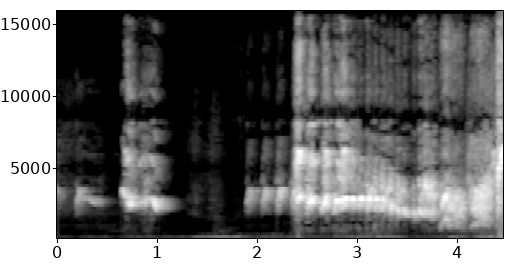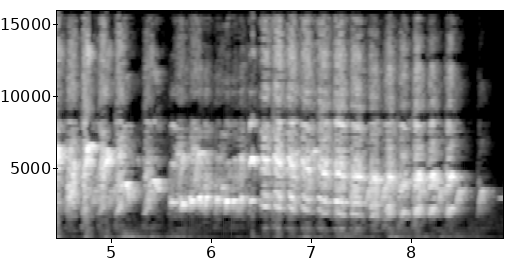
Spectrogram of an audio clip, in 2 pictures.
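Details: Female greater green leafbird in captivity in Indonesia, used for tutoring other birds and luring; a few short whistled notes, then a long, loud, busy outpouring of high twittering and scratchy warbles.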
